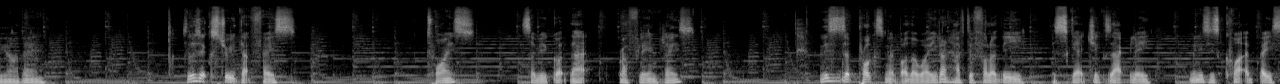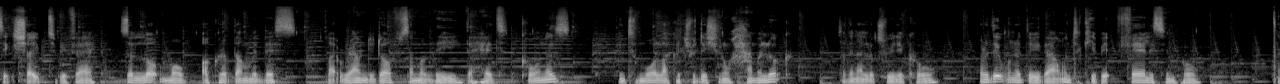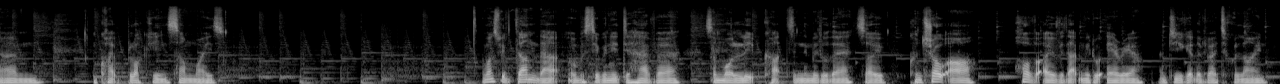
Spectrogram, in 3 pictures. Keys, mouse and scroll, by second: 2.6 click, 6.1 click, 7.3 middle click, 8.7-9.1 scroll down 1, 9.2 shift+middle click, 10.0-10.4 scroll down 1, 10.7 shift+middle click, 12.0 n, 12.9 n, 14.9 click, 15.4 middle click, 17.1 KP_1, 19.2 click, 20.1 shift+middle click, 21.4 click, 22.7 scroll up 1, 27.6 click, 29.5 ctrl+r, 32.2 click, 33.8 right click.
